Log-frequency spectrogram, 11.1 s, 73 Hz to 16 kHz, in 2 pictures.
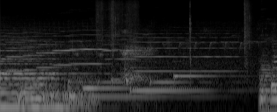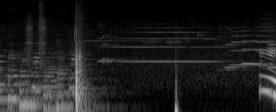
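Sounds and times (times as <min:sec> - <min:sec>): dull low thud: 0:07.0 - 0:07.4.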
